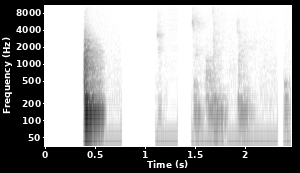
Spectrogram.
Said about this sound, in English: You're just staring at me as I'm like knocking everything over.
